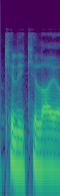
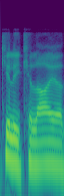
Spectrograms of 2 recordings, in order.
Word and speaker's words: Kili Kilaya: The mantra is meant to be Om Vajra Kili Kilaya Hum Fat. However, someone mispronounced it. He was chanting Om Vajra Kili Kilaya Hum Fat. Yet while he chanted Gili Kilaya, the mountains, rivers and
